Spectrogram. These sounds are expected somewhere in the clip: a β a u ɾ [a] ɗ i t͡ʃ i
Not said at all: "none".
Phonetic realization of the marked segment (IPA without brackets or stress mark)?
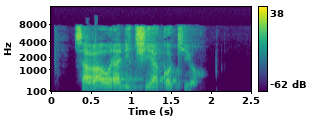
a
